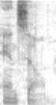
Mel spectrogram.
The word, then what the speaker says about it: Anselm: I always say his name wrong. I say how do you say Anselm. it? Anselm. St. Yeah, Anselm.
